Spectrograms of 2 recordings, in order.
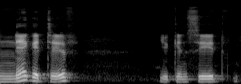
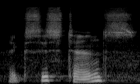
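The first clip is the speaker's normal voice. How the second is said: "Existence." dropped much softer and slow; soft repeated word; 2 semitones lower, 13 dB quieter, slower than usual. Shown as a demonstration. Teacher softly echoing the key word. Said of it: "this expression is for existence".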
